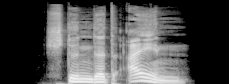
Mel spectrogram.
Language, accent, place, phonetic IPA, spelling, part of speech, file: German, Germany, Berlin, [ˌʃtʏndət ˈaɪ̯n], stündet ein, verb, De-stündet ein.ogg
- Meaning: second-person plural subjunctive II of einstehen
